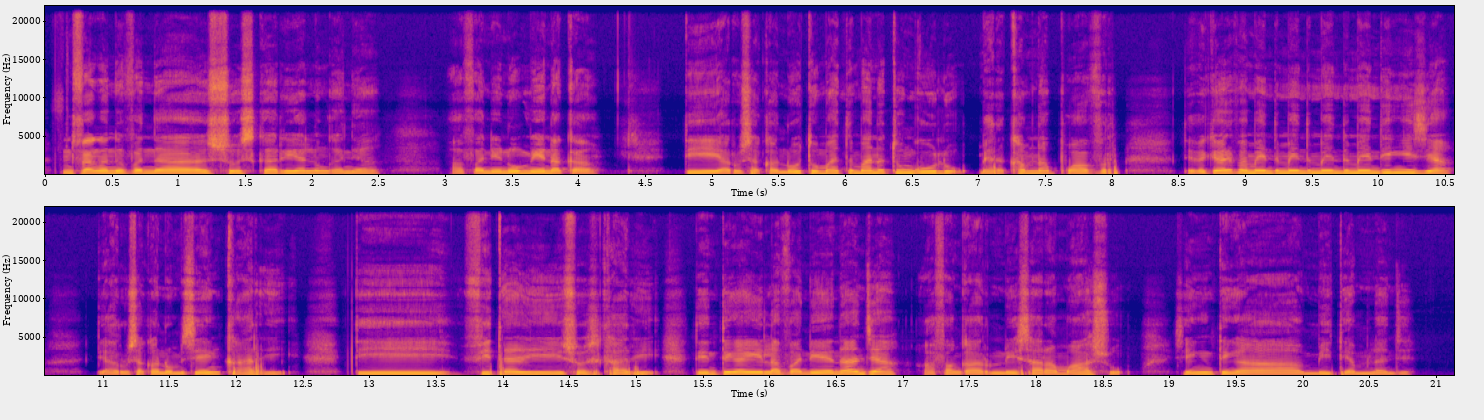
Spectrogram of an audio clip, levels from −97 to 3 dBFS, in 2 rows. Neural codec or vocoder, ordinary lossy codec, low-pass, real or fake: none; none; none; real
